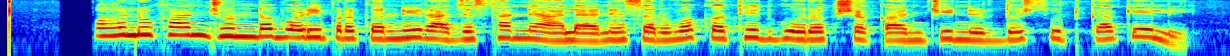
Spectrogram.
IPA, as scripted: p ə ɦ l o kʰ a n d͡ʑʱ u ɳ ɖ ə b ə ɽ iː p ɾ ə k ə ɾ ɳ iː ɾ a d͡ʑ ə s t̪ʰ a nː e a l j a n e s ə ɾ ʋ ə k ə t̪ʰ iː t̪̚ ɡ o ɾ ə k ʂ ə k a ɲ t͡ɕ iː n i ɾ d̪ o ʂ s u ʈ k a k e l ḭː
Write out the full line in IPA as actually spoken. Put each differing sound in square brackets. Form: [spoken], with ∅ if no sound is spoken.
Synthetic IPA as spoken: p ə ɦ l [u] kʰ a n d͡ʑʱ u ɳ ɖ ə b ə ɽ iː p ɾ ə k ə ɾ ɳ iː ɾ a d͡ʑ ə s t̪ʰ a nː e a l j a n e s ə ɾ ʋ ə k ə t̪ʰ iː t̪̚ ɡ o ɾ ə k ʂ ə k a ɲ t͡ɕ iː n i ɾ d̪ o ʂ s u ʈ k a k e l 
